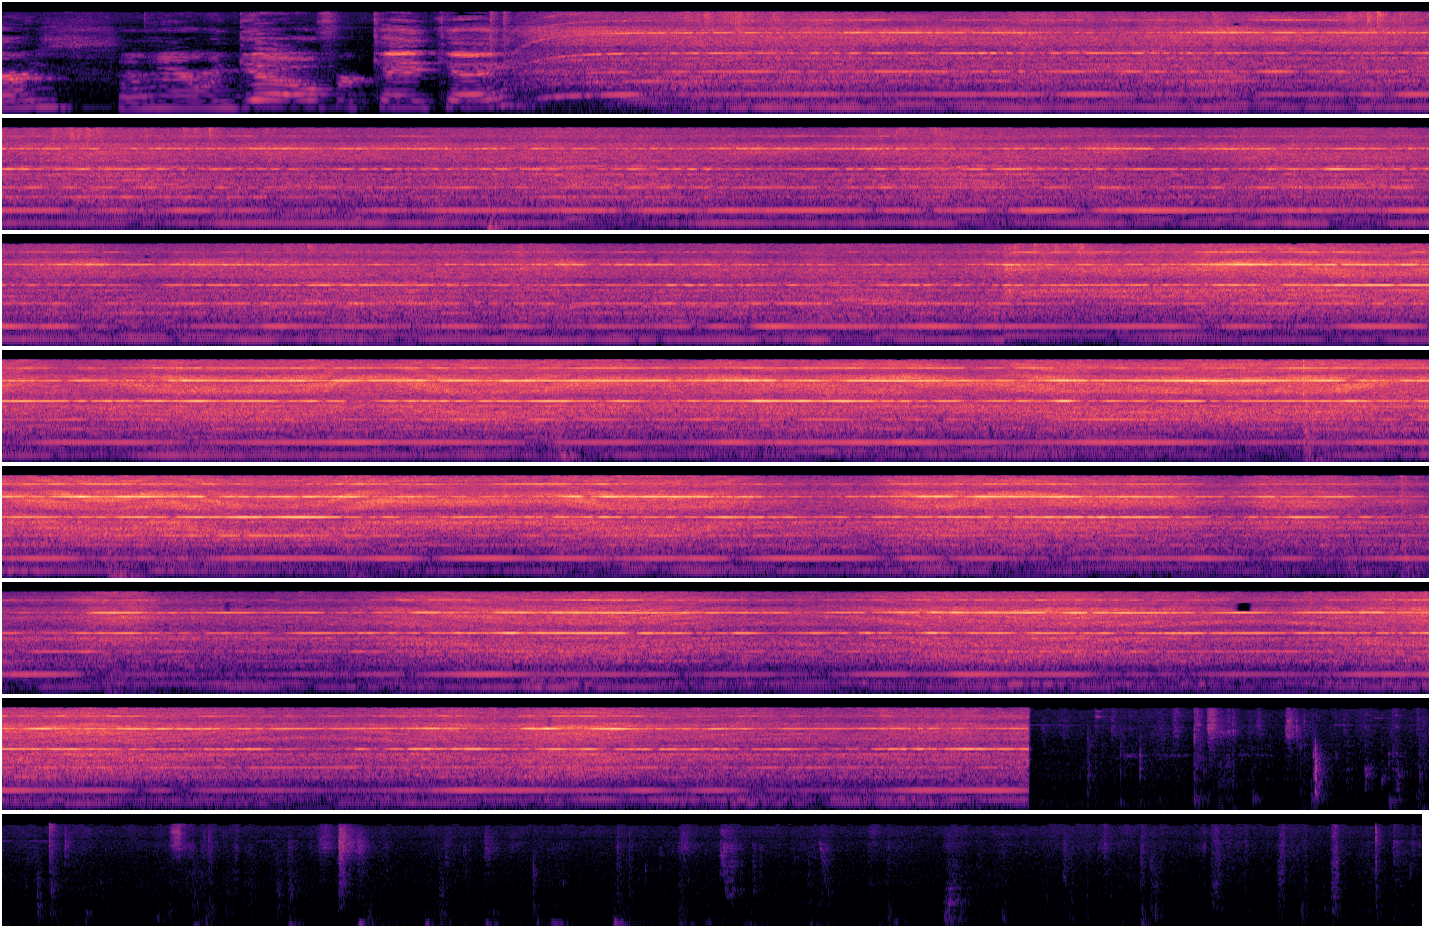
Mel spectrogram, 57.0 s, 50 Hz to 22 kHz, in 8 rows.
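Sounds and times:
vacuum cleaner running on carpet: 2.4s - 48.0s.

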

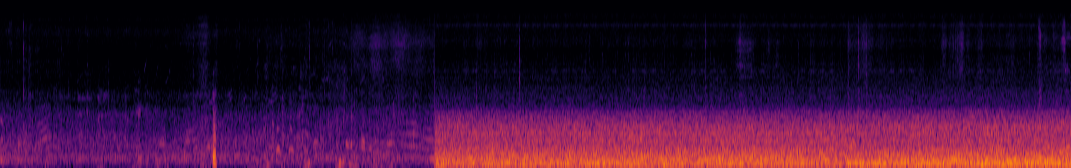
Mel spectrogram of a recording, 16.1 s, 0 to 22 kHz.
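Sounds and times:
car engine and road rumble: 6.5s - 16.0s.

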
